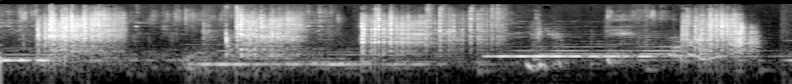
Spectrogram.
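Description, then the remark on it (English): Assorted gem-like dice from a bag clatter and rattle together in several loud bursts, hard little pieces knocking and ringing against each other with different sounds and brief pauses between rolls. No one speaks. “It's a bag of assorted gems. Yeah, they all are like gems. And I like that they make different sounds.”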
